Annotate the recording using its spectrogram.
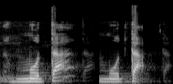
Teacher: تا کو موٹا نہیں کریں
